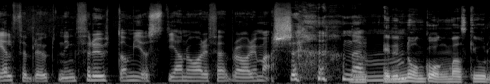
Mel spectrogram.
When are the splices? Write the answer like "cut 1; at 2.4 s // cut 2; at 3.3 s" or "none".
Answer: cut 1; at 3.6 s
